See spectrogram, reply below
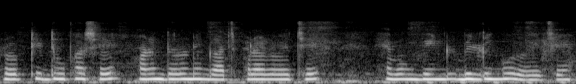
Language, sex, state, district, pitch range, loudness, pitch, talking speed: Bengali, female, West Bengal, Cooch Behar, 235-245 Hz, -13 LUFS, 240 Hz, 105 wpm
